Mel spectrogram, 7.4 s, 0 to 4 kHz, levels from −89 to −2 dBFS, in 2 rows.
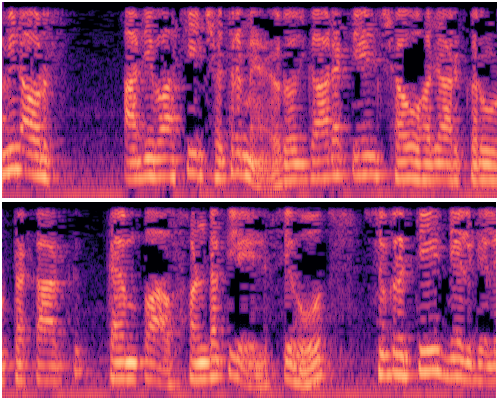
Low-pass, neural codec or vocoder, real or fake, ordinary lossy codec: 3.6 kHz; none; real; none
